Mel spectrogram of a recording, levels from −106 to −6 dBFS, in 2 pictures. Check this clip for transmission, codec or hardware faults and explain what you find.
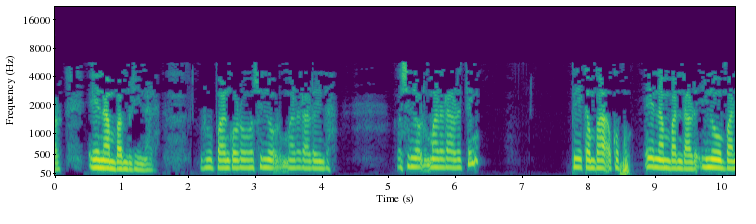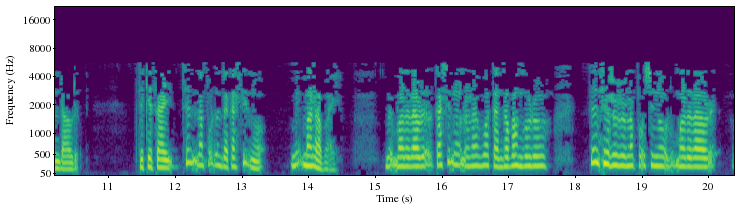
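One fault runs through the whole speech recording: heavy MP3 compression. The treble stops dead at 5.6 kHz, and the remaining band has a watery, swirling texture, with chirpy metallic edges on s sounds and blurred consonant onsets. The likely cause is an encoder starved of bits, which fits a very low bitrate of about 16 kbps. It cuts the top band and lets weak frequency lines flicker on and off between frames. A simple low-pass filter would dull the sound just as cleanly but leave no swirl or chirp.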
